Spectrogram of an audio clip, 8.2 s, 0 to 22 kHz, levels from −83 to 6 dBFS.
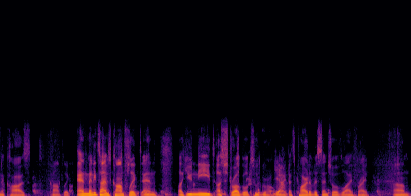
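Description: Echo leak runs from 0.05 to 7.87 s: a faint copy of the speech trails it by about 170 ms, likely from a loudspeaker's echo canceller failing to remove everything its microphone caught. Background gated by the echo canceller appears at 0.14 to 1.37 s, 3.44 to 4.32 s, and from 5.24 s to the end, where the canceller clamps the microphone and the room sound drops by up to about 40 dB before returning.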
